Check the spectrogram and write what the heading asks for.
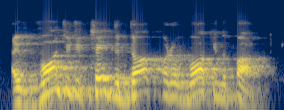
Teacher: Here, want is stressed, take is stressed, dog is stressed, walk is stressed, park is stressed.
